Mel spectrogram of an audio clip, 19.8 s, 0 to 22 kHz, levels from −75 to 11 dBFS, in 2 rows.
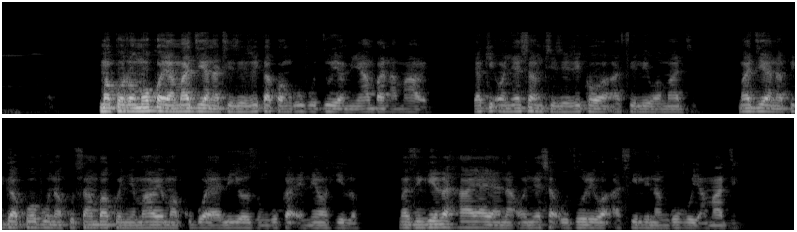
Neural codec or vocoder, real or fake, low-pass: none; real; 7.2 kHz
